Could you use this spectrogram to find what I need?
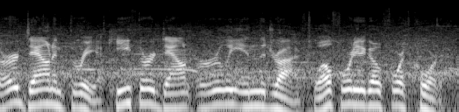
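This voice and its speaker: The speaker's intonation is fairly even and the pace moderate, with noticeable background noise present. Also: man, fairly high pitch for a man. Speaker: play-by-play football announcer. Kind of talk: live sports broadcast play-by-play.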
